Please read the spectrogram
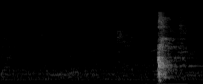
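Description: Quiet room tone, then a single short cough about one and a half seconds in.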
